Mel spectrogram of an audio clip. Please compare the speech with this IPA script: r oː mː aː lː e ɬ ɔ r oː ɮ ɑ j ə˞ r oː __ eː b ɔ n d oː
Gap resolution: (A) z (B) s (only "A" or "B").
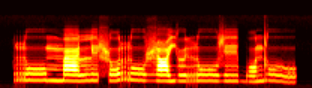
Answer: A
